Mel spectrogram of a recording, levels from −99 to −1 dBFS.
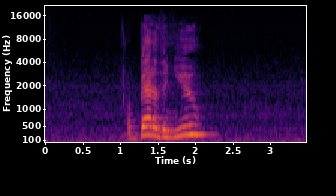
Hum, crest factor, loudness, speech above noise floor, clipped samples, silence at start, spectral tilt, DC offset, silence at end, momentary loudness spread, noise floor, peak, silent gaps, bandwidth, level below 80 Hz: none; 18 dB; -38 LUFS; 30 dB; under 0.1%; 1.05 s; -5.5 dB/octave; under 0.1%; 1.2 s; 17 LU; -67 dBFS; -24 dBFS; none; 18.5 kHz; -70 dBFS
